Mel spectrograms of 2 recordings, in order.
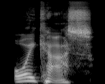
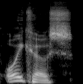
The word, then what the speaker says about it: oikos: It's the word oikos. You can also pronounce it oikos if you wish. It's O-I-K-O-S, oikos, O-I-K-O-S.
